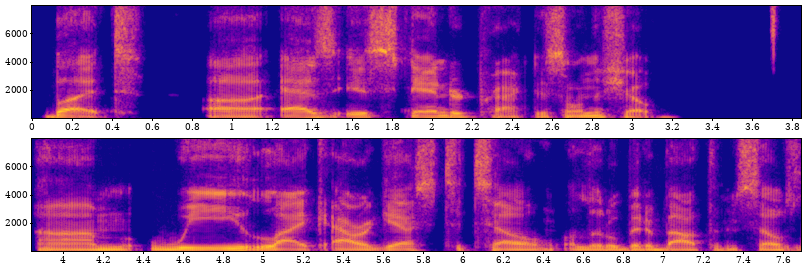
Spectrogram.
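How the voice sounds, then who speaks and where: A man hosting an interview show, polite and wordy, with many short affirmations as he introduces his guest. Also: sits low. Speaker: show host.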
